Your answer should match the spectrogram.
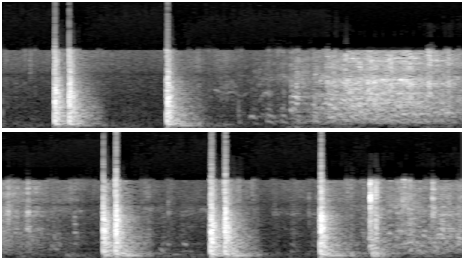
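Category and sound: household object, knocking on a door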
